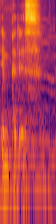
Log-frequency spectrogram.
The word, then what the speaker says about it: impetus: Not impedance, impetus. Impotus. Or maybe it's impetus.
